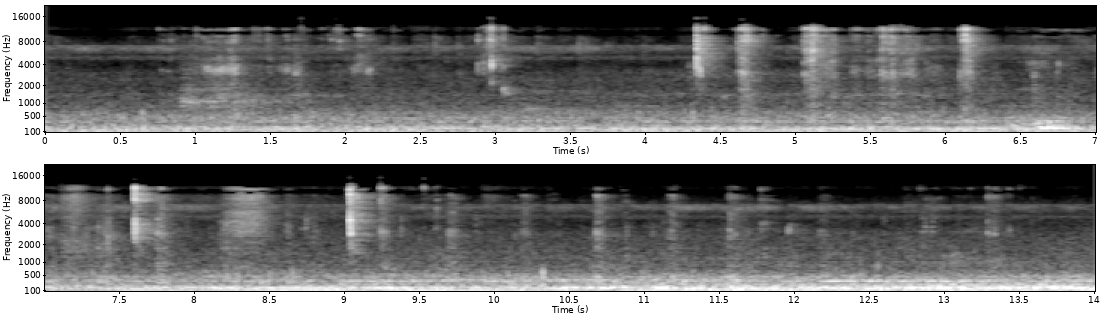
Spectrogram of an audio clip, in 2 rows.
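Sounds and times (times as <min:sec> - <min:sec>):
low hum: 0:00.0 - 0:14.0
cucumber crunching: 0:04.3 - 0:08.0.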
